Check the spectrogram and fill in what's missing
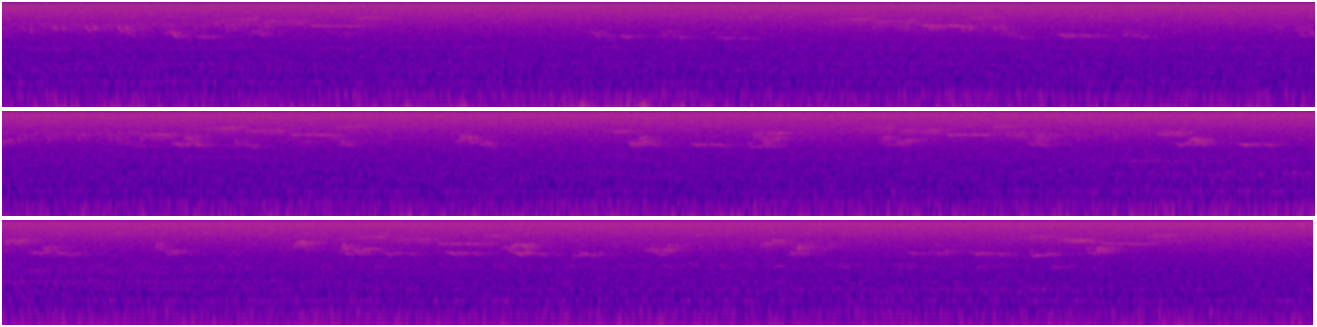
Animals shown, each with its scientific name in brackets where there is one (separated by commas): American Robin (Turdus migratorius), Black-throated Green Warbler (Setophaga virens), Ovenbird (Seiurus aurocapilla), Red-eyed Vireo (Vireo olivaceus)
